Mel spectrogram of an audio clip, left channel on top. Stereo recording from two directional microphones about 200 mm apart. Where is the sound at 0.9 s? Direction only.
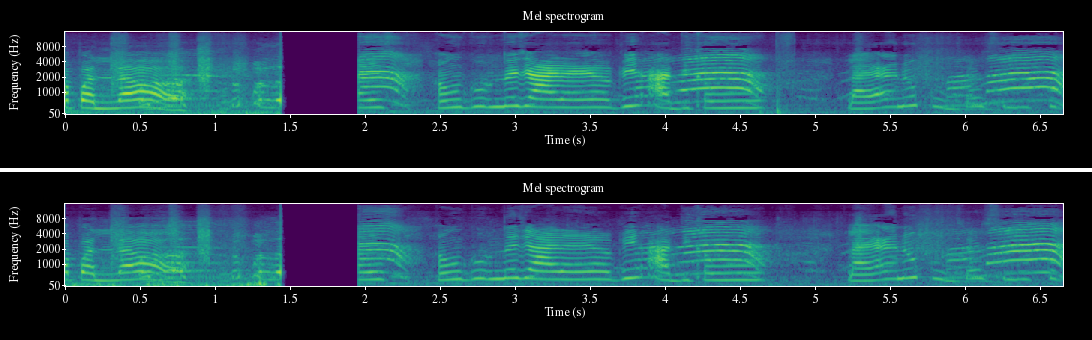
10° left (ahead or behind).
